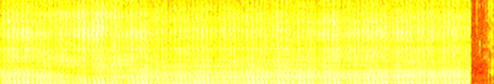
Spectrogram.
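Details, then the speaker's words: Log splitter's fairly new small engine after a second carburetor cleaning, shut off and restarted to confirm it cranks back: steady single-cylinder putter at constant speed, no misses or surging, then cuts off cleanly; running fine. "I had to cut it off to see if it had crank back you know what I'm saying oh yeah that's what we want right"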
